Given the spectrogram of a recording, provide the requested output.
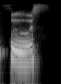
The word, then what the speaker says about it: Fuhs: I am Ashton Fuhs.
